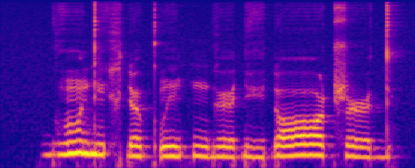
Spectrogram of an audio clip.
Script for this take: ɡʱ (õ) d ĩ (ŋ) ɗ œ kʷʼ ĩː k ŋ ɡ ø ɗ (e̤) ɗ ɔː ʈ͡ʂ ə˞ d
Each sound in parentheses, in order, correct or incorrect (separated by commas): correct, incorrect, correct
